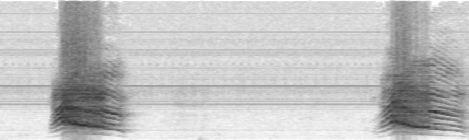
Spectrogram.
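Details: Zoey, a happy, vocal pet cat born deaf, indoors, giving two very loud harmonic meows about three seconds apart, each strained and lasting under a second, with near silence between.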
